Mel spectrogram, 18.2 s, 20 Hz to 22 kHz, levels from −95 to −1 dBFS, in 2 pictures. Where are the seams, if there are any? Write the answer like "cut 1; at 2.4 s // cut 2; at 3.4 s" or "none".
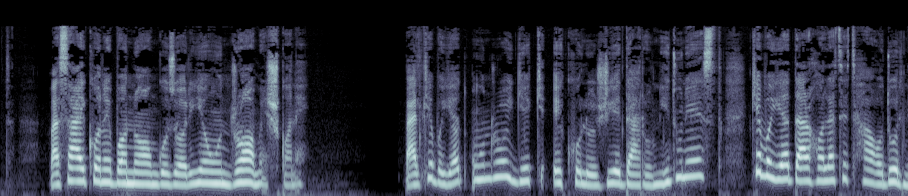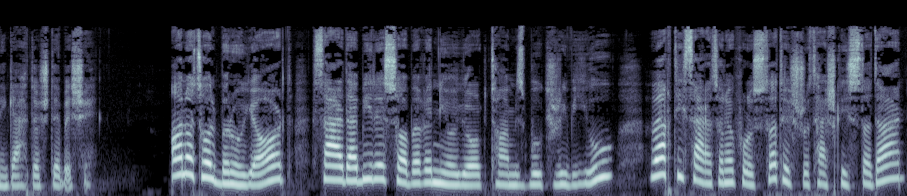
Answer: cut 1; at 4.0 s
